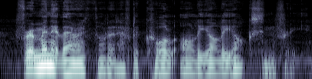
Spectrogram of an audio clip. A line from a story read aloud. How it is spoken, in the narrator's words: he said with a pleased sigh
